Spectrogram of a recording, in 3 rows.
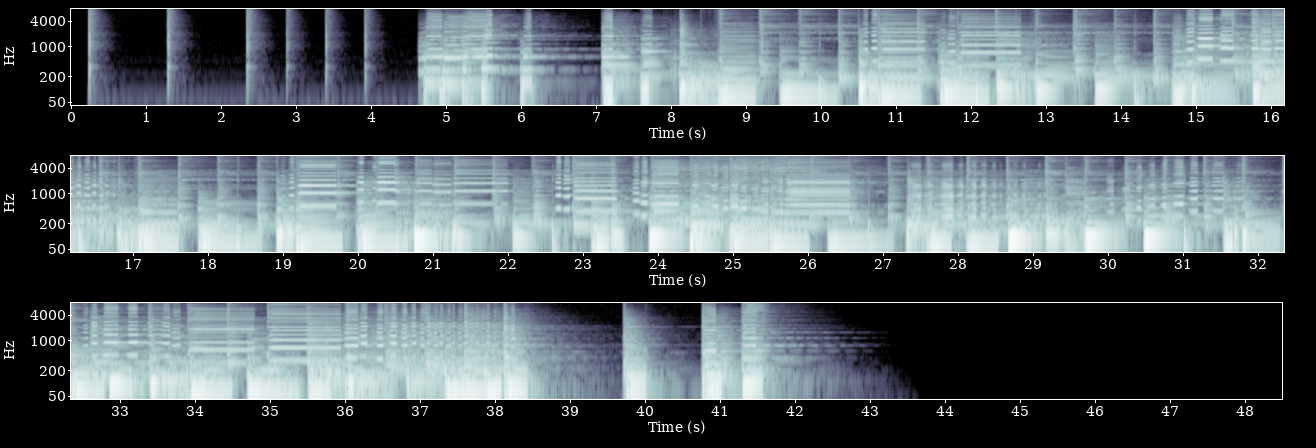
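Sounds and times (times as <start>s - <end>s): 
tango music: 4.6s - 38.8s, 39.7s - 40.2s, 40.8s - 42.1s.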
